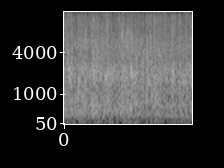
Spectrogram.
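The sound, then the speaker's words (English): A crowd claps steadily, a dense wash of many hands applauding together at an even, fairly loud level with no pauses and no voices standing out. “Would somebody clap your hand and say, I'm happy I'm a part of this thing today.”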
